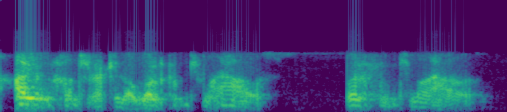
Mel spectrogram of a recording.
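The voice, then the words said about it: Christopher Lee's Dracula impression. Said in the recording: “I can't even do the voice the way Christopher Lee did it in this movie.”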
